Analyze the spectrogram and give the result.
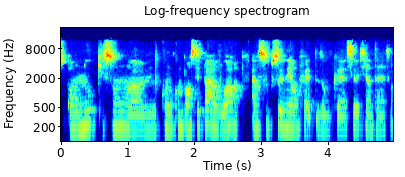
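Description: A woman talks at a moderate pace in a medium pitch. Her intonation is monotone and flat. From grew up partly in a dictatorship abroad, then France. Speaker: business coach for entrepreneurs. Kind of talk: casual interview chat. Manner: hesitant with many fillers.

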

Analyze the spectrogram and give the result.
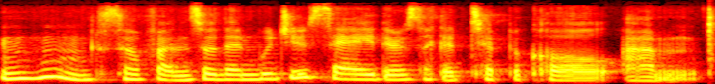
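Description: A woman's fairly high voice with vocal fry, lively intonation and a moderate pace. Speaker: podcast host. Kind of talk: casual interview.

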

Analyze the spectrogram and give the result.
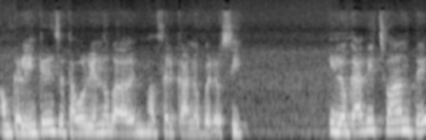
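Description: Her medium-pitched voice shows ordinary pitch variation as the woman speaks over noticeable background noise. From Spain, Badajoz (Extremadura). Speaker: social media marketing strategist. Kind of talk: interview.

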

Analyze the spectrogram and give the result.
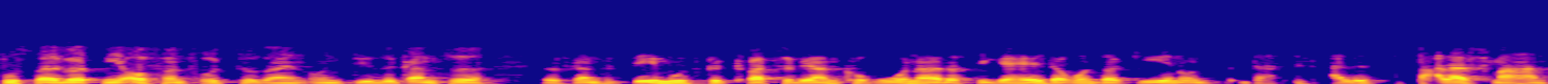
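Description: At a very fast pace, a man speaks with a monotone, flat intonation at medium pitch. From northern Hesse, Kassel district. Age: 30s. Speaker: football transfer reporter. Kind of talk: casual interview.

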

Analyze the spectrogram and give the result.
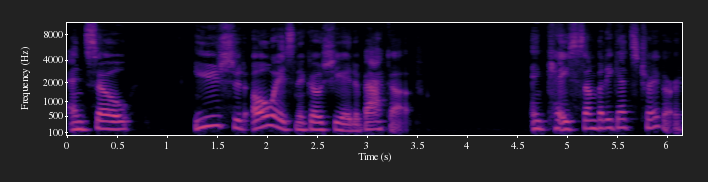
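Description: Speaking at a moderate pace with vocal fry, a woman uses ordinary pitch variation and takes long, frequent pauses. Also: medium pitch for a woman. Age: 60s. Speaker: psychologist and sex therapist. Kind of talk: interview.

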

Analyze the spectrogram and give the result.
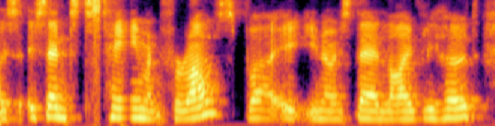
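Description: Speaking at a fairly quick pace, a woman with a Welsh accent uses a medium pitch. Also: quiet background. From Wales. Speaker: football pundit. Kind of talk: casual chat.

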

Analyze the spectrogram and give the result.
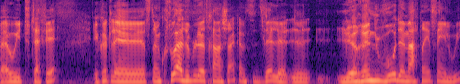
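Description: A man's fairly high voice at a moderate pace, with fairly even intonation and an ordinary speaking voice. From Quebec City. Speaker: student podcaster. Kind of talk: casual chat.

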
